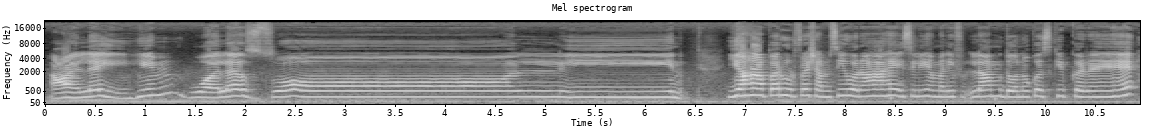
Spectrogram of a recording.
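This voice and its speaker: A woman teaching recitation, patiently explaining each rule and then reciting the verses slowly. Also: sits high, little pitch movement, pushed and bright, faint music behind. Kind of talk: tajweed lesson with slow recitation.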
